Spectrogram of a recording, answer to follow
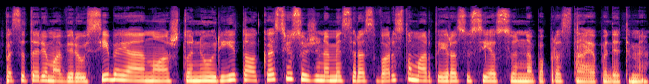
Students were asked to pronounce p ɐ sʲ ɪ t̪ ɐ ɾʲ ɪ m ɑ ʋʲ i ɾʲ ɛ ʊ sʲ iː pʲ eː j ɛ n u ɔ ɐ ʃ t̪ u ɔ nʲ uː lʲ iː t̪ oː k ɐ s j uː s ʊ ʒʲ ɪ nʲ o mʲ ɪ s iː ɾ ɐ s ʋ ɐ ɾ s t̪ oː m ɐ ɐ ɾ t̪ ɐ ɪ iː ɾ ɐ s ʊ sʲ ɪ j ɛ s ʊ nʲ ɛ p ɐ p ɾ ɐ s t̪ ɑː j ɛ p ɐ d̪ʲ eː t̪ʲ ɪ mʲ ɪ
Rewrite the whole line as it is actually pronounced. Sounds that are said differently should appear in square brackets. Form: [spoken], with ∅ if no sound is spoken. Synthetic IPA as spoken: p ɐ sʲ ɪ t̪ ɐ ɾʲ ɪ m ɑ ʋʲ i ɾʲ ɛ ʊ sʲ iː [bʲ] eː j ɛ n u ɔ ɐ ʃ t̪ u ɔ nʲ uː [ɾʲ] iː t̪ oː k ɐ s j uː s ʊ ʒʲ ɪ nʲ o mʲ ɪ s iː ɾ ɐ s ʋ ɐ ɾ s t̪ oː m ɐ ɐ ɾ t̪ ɐ ɪ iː ɾ ɐ s ʊ sʲ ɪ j ɛ s ʊ nʲ ɛ p ɐ p ɾ ɐ s t̪ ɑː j ɛ p ɐ d̪ʲ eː t̪ʲ ɪ mʲ ɪ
